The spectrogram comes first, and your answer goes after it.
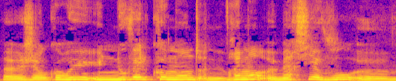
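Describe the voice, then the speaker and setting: A woman chatting casually in her home craft studio vlog, with a cold, talking hesitantly with many fillers and pauses. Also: a little high, fairly even intonation, warm tone. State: sniffly with a cold. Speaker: craft vlogger.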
